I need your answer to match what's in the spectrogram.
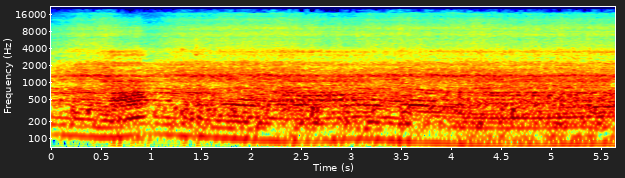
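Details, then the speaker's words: Johnson outboard (1978 25 hp or 1994 15 hp) with an uneven, lumpy, stumbling idle that worsens in gear. It sounds like one cylinder is firing; the owner suspects a gummed-up carburetor or the dual coil setup. Rough running. "sounds like it's running on one cylinder. But when I shift it, doesn't idle well at all. So she's rough, so I'll clean her up a little bit."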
